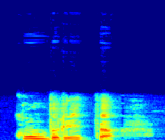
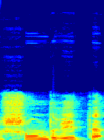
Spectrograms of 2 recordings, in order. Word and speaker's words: chondrite: C'est une météorite chondrite, ou chondrite, alors ça s'écrit C-H-O-N-D-R-I-T-E, voilà, c'est une pierre qui nous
